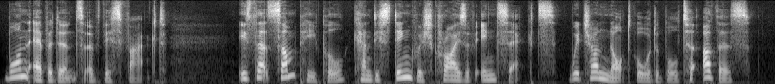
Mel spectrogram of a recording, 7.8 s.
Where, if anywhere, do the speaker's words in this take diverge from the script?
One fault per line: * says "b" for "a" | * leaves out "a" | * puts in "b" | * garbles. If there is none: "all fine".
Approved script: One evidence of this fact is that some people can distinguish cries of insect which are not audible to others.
* says "insects" for "insect"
